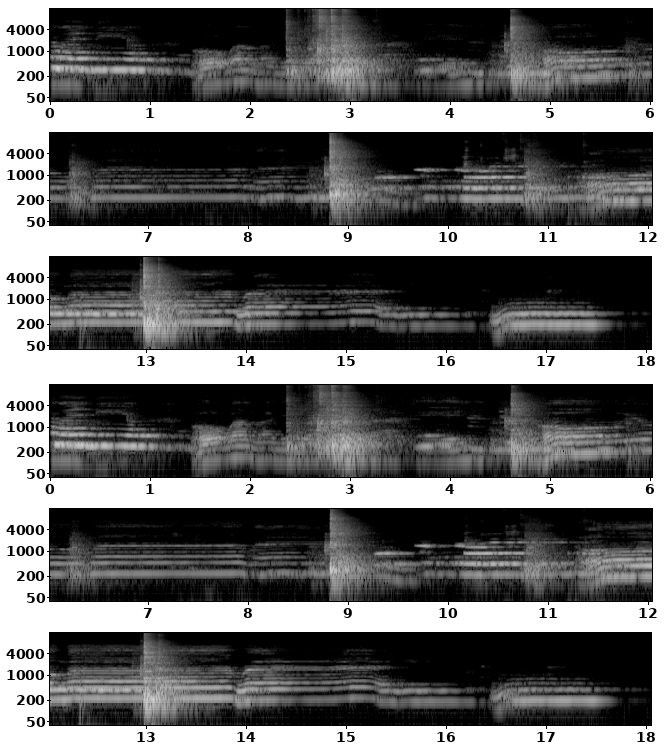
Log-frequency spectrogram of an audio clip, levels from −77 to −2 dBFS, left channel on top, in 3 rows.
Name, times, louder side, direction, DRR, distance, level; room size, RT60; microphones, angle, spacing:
voice 1, 0.0-1.4 3.6-5.6 9.2-13.0, right 2 dB, 20° right, -5 dB, 1.7 m, -34 dB
voice 2, 1.4-9.7 11.2-16.4, right 4 dB, 50° right, 4 dB, 0.4 m, -38 dB
sound 1, 2.3-3.4 4.4-5.0 5.7-6.4 6.8-6.9 7.0-7.1 8.6-9.2 10.3-11.0 11.3-11.7 12.8-13.5, equal, 85° left, 2.1 m, -30 dB
voice 3, 8.1-9.0 9.7-11.9 16.4-17.5, left 1 dB, 50° left, 7 dB, 0.6 m, -38 dB
4.4 x 4.4 x 5.7 m, 0.86 s
head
